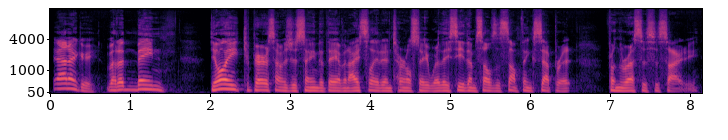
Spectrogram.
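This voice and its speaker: A man joining a podcast panel debate, interjecting with halting restarts. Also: medium pitch, no echo, clean studio sound. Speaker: panel guest.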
